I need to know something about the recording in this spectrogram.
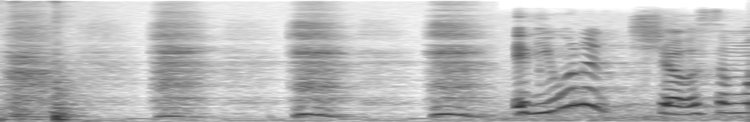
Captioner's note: heavy breathing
